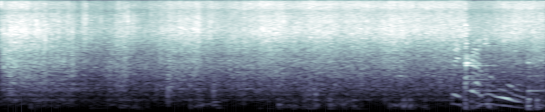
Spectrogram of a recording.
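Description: Ginger, garlic and chili hit plenty of hot oil in a wok for a stir-fry of chicken giblets with pickled greens, giving a loud, steady sizzle with scraping and clinking of utensils underneath.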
